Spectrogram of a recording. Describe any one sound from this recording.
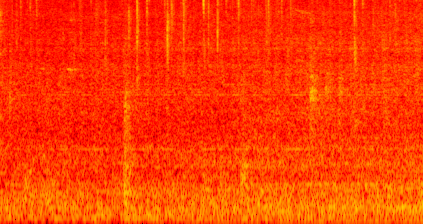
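Wheels rumble and clack over rail joints.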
